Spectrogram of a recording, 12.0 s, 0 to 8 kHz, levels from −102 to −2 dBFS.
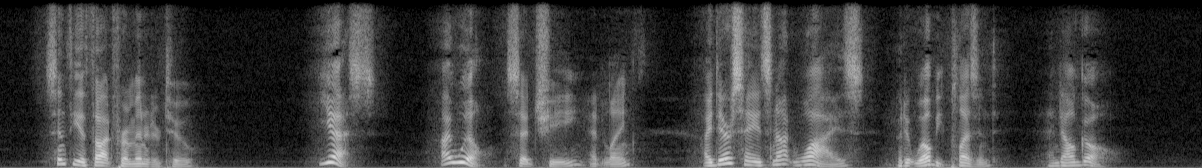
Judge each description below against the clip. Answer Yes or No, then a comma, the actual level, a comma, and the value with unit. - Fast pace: No, slow, 135 wpm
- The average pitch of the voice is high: No, medium, 140 Hz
